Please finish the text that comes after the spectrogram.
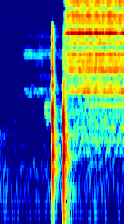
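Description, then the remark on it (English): A bell rings out to mark the return from a broadcast break: two quick metallic strikes, then a bright, shimmering ring that holds steady and loud to the end, with no voices. “We are back, and I hope you heard the bell.”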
